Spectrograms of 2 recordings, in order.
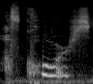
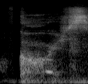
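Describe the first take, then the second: First: Eager of course. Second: Breathy, high, soft, starstruck "Of course"; airy and very high, almost swooning. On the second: Flight attendant answers Chris Hemsworth, breathy and starstruck. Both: Retold or imitated. Serving the celebrity eagerly.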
